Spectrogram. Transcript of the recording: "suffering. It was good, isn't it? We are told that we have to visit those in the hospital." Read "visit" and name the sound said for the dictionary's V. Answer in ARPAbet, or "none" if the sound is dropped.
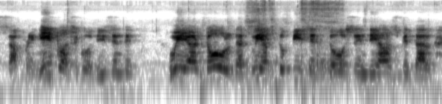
B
